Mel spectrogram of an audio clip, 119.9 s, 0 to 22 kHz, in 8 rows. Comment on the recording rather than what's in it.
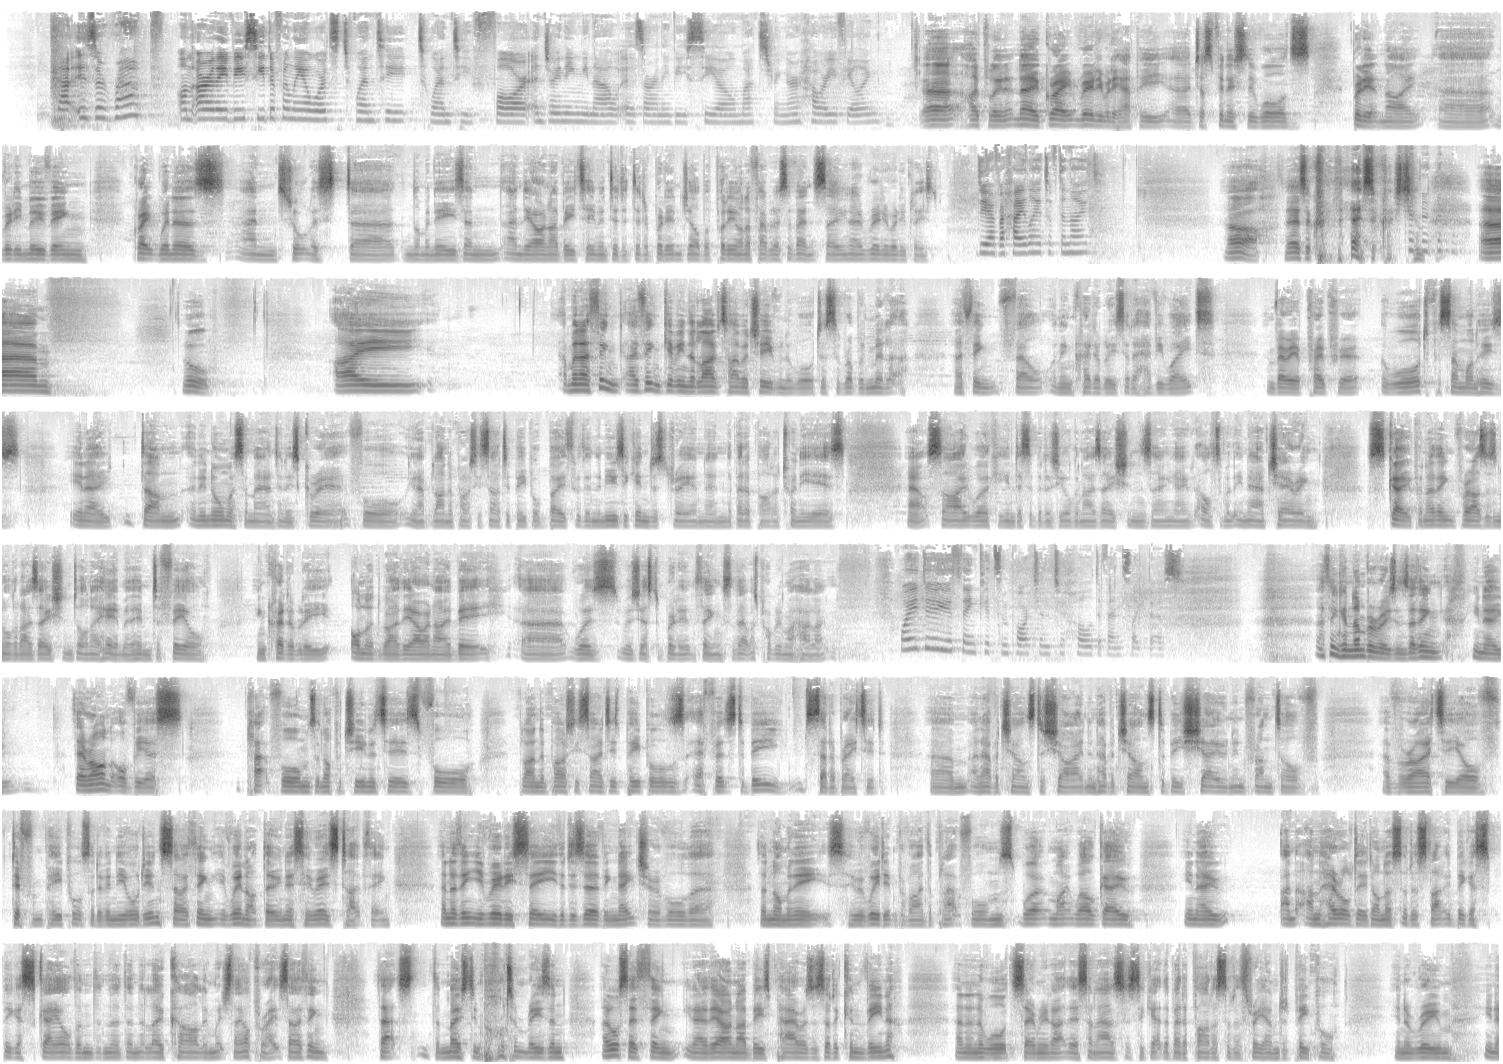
The RNIB See Differently Awards 2024 supported by the People’s Postcode Lottery winners took place in London on Tuesday 21st of May.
